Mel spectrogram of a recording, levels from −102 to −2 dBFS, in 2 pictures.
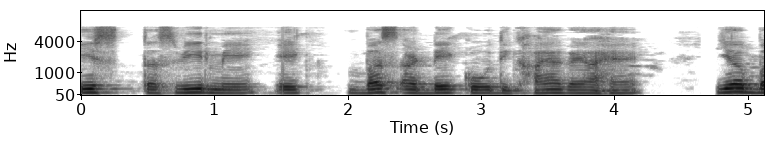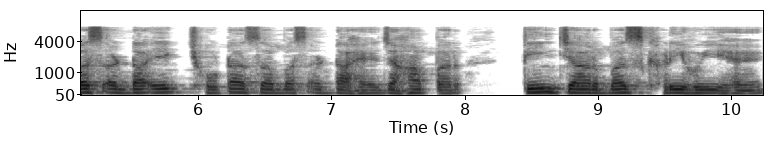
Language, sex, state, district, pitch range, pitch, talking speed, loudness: Hindi, male, Bihar, Jahanabad, 125-145 Hz, 135 Hz, 160 wpm, -19 LUFS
